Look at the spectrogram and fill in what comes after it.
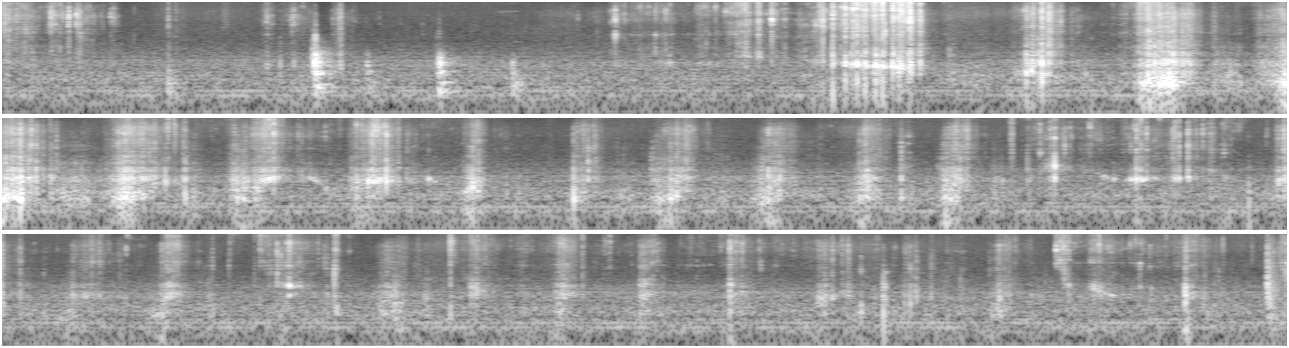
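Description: Close-miked crunching of tortilla chips being bitten and chewed. The loudest bite comes about six to seven seconds in, followed by a run of crunches at a little over one a second that gradually grow softer.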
